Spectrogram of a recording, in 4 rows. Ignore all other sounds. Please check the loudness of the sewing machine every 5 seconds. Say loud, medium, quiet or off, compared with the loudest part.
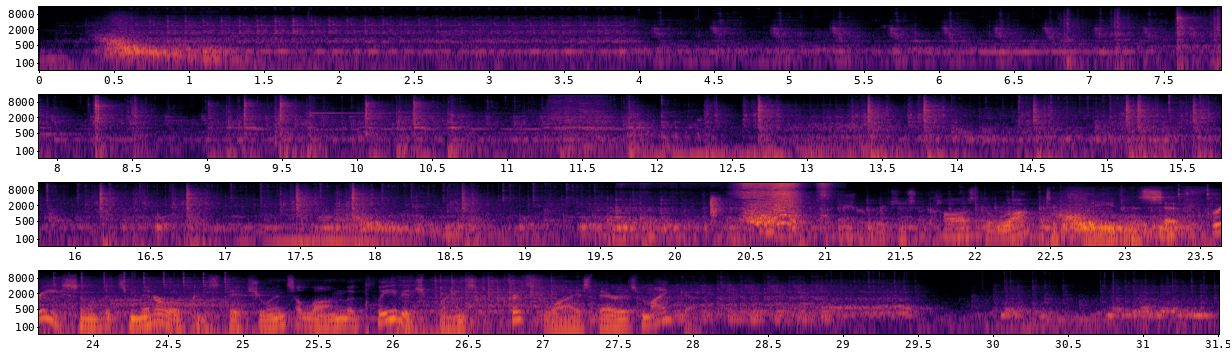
medium, medium, medium, loud, loud, loud, loud.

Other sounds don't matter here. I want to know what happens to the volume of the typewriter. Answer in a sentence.
The volume of the typewriter stays about the same.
